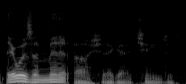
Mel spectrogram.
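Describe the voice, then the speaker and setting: A man's voice: extremely low pitch, racing, vocal fry, slightly rough, dry recording. A man co-hosting a casual podcast, rambling and profane as he tells stories and clicks through things. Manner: profane, rambling, animated storytelling. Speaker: podcast co-host. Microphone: desk mic with cameras.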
